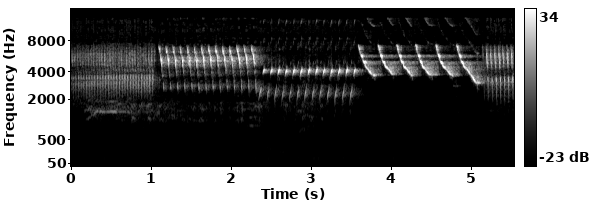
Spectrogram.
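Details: Atlantic canary giving a long rolling song: rapid trilled tours switching pitch every second or so, buzzy rolls, then a run of fast descending whistled sweeps, with a faint low pulsing hum beneath.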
